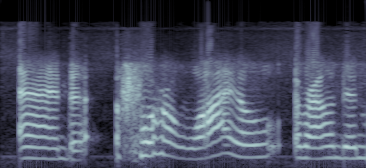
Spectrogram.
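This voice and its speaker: A woman speaks in a high voice against noticeable background noise. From Hawaii, Big Island. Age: 20s. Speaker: university student. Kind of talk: interview.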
